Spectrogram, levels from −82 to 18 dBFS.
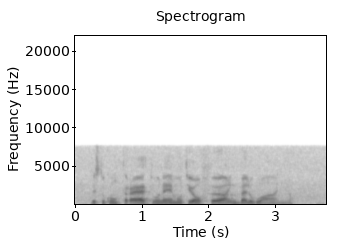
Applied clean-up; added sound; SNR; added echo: none; Water; 18 dB; none.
